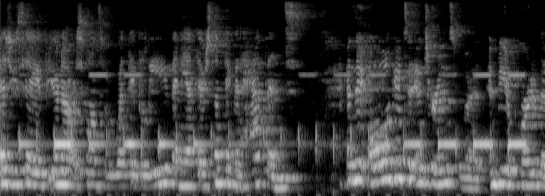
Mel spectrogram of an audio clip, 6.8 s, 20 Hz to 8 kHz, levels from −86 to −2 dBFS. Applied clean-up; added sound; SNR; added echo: classical method WPE with log-MMSE.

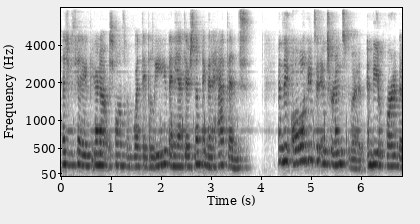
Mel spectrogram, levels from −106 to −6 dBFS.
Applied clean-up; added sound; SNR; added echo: neural mask model DeepFilterNet 3.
